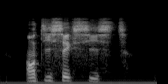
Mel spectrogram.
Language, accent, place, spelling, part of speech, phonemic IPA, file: French, France, Lyon, antisexiste, adjective, /ɑ̃.ti.sɛk.sist/, LL-Q150 (fra)-antisexiste.wav
- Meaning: antisexist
